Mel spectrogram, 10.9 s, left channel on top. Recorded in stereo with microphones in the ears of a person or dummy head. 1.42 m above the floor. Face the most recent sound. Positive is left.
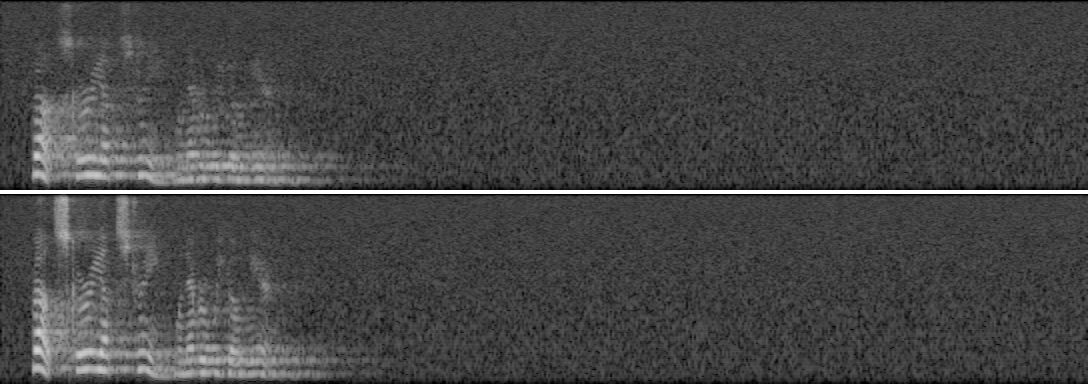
turn(degrees=-50)  # may be behind; listen again after turning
